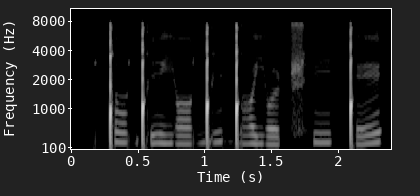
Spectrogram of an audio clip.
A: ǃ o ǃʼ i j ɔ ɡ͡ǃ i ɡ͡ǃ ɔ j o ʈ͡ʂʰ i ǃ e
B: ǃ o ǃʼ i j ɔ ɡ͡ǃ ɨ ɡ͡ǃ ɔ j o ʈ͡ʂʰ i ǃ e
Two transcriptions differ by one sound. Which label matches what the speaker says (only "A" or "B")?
A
